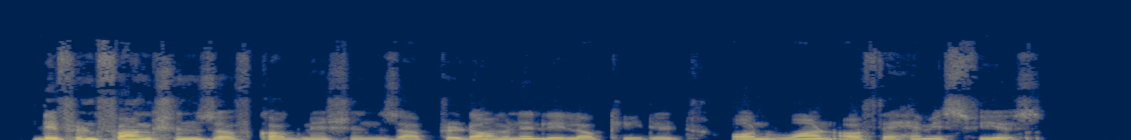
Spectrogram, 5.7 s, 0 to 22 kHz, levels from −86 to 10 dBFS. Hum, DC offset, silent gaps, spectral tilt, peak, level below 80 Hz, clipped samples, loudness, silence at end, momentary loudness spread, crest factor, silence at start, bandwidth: none; under 0.1%; none; -7.5 dB/octave; -2 dBFS; -60 dBFS; under 0.1%; -20 LUFS; 0.45 s; 12 LU; 18 dB; 0.15 s; 15.5 kHz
